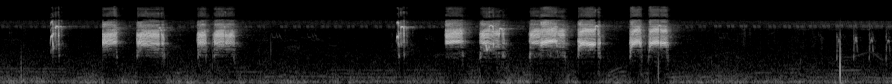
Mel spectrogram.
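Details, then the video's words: Kala teetar, the black francolin, calling twice in succession: each phrase is a string of loud, scratchy, buzzing bursts with a short lead note and closely paired final notes, separated by a pause of about a second, with faint clicks afterward. "Kala teetar ki awaz Black Francolin Voice"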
